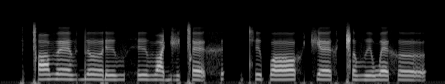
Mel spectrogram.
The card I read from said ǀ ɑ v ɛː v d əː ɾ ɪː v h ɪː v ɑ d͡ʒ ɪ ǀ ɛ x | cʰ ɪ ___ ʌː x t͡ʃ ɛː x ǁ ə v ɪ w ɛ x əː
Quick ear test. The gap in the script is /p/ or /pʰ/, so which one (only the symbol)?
p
